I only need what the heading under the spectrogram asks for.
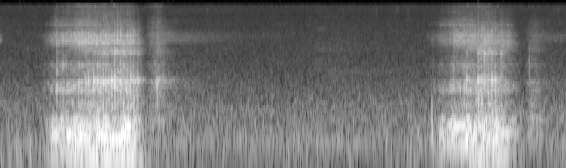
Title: This One’s a Real Snore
